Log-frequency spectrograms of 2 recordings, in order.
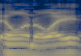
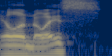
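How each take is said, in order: First: The final S is silent. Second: The final S is pronounced. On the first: The speaker calls it right. "It's like a it's like a silent S" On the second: The speaker calls it wrong. "people say Illinois just because they don't know"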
